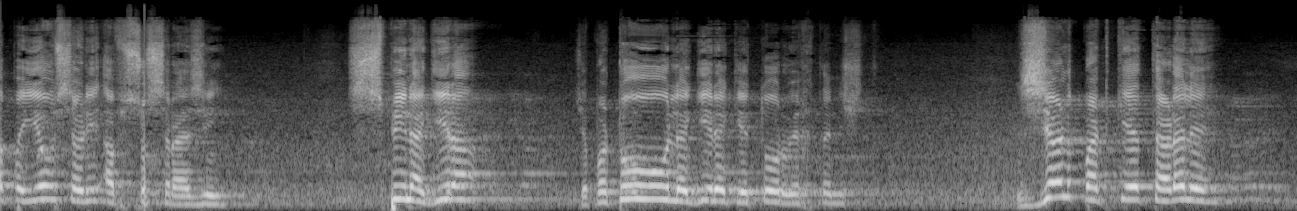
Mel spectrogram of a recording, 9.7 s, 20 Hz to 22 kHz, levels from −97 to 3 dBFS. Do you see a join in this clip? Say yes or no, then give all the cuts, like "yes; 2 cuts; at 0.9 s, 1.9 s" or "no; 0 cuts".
yes; 1 cut; at 1.1 s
